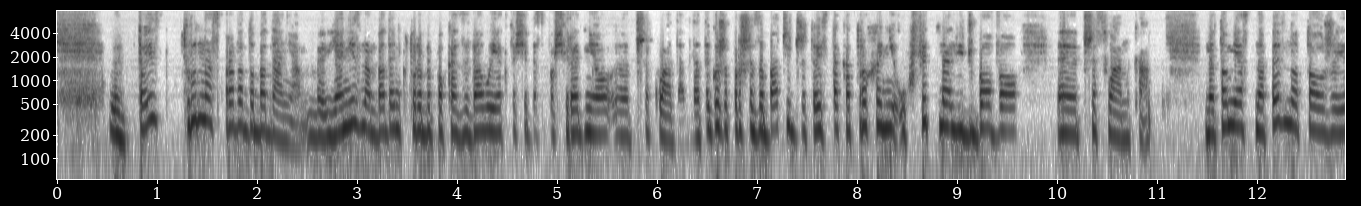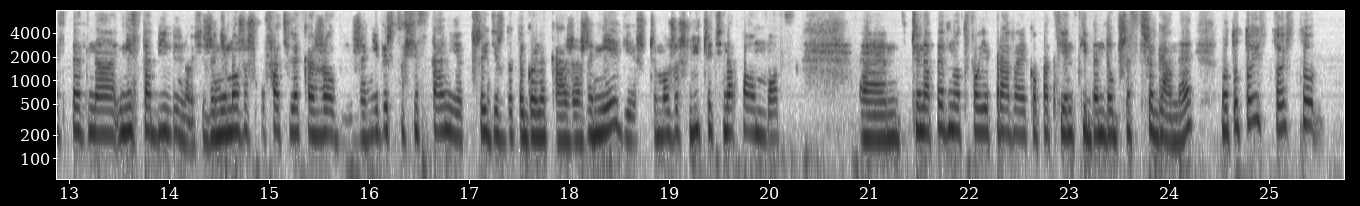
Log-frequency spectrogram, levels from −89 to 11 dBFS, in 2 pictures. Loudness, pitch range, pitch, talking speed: -16 LUFS, 205-235 Hz, 220 Hz, 180 wpm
